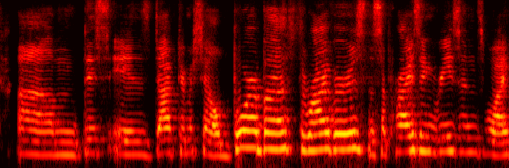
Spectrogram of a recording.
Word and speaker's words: Borba: Well, my name is Michelle Borba. The most important thing you need to know is I'm a onel Michelle and Borba rhymes with Zorba.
